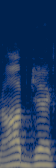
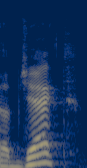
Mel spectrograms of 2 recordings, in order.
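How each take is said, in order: First: The stress is on the first syllable. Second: The stress is on the last syllable. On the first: It is a noun. "there's an object on the table" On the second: It is a verb. "You object as an attorney"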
